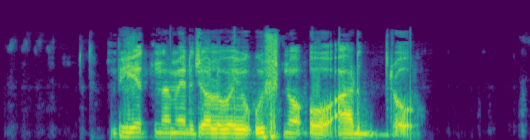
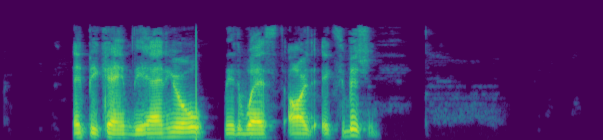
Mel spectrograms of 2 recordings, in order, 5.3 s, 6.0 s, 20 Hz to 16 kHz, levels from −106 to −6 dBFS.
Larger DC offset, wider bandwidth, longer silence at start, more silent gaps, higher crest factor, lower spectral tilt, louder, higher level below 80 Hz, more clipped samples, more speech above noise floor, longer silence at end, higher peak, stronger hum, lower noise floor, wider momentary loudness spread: neither; about the same, 7.4 kHz vs 8 kHz; first, 1.1 s vs 0.75 s; second, none vs 2.20-2.24 s; about the same, 14 dB vs 18 dB; about the same, -6 dB/octave vs -6 dB/octave; first, -14 LUFS vs -19 LUFS; first, -48 dBFS vs -58 dBFS; neither; about the same, 56 dB vs 53 dB; second, 1.15 s vs 2.3 s; about the same, -2 dBFS vs -2 dBFS; neither; about the same, -70 dBFS vs -71 dBFS; about the same, 9 LU vs 9 LU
